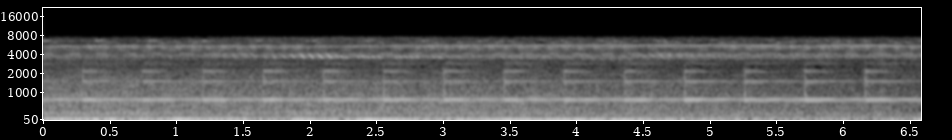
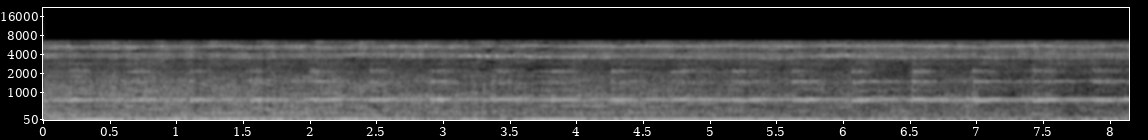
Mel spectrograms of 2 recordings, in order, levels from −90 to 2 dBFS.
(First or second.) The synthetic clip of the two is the second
